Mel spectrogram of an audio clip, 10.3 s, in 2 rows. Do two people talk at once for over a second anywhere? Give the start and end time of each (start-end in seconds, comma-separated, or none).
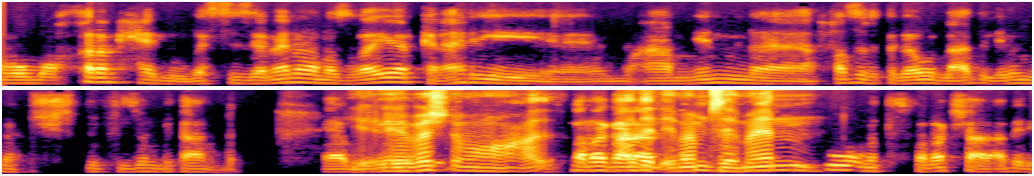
7.9-9.3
